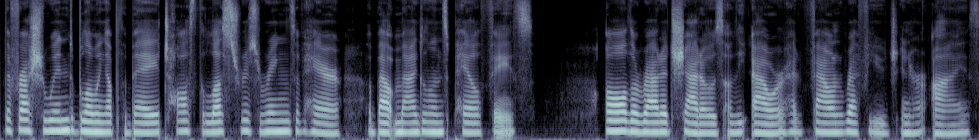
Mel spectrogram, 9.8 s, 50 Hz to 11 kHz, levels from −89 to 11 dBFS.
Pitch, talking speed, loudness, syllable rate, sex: 185 Hz, 185 wpm, -16 LUFS, 4.7 syllables/s, female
